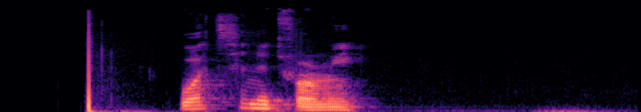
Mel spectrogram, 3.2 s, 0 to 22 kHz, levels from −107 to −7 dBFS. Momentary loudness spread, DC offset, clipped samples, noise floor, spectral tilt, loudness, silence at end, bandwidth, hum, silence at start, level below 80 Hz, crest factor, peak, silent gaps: 9 LU; under 0.1%; under 0.1%; -81 dBFS; -9 dB/octave; -32 LUFS; 1.4 s; 12 kHz; none; 0.45 s; -54 dBFS; 24 dB; -10 dBFS; none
